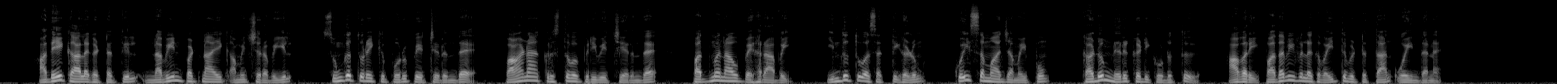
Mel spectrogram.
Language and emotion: Tamil, neutral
